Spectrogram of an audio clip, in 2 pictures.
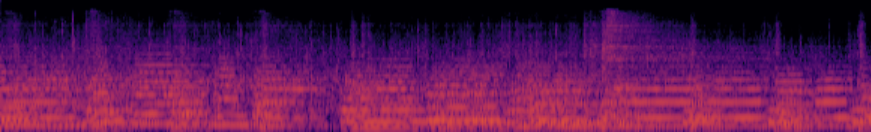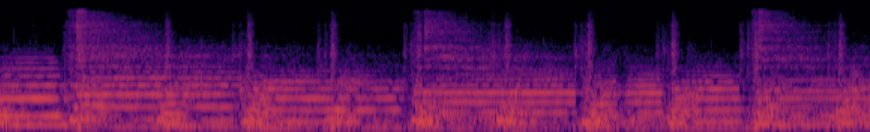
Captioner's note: applause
